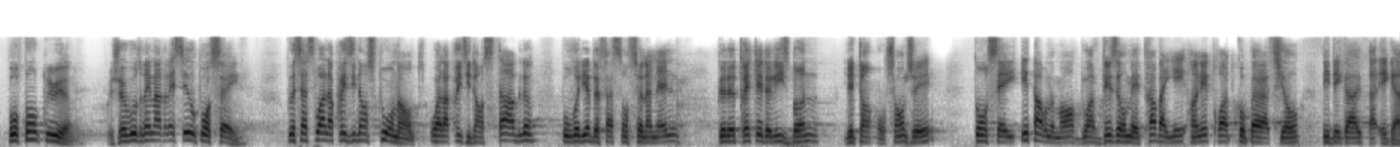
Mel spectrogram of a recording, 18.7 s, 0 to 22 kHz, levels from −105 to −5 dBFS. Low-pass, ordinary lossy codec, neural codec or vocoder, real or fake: none; none; codec, 16 kHz, 1 kbps, X-Codec, HuBERT features, trained on balanced general audio; fake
